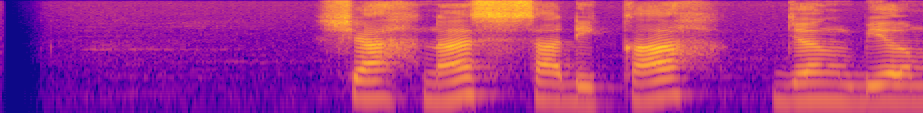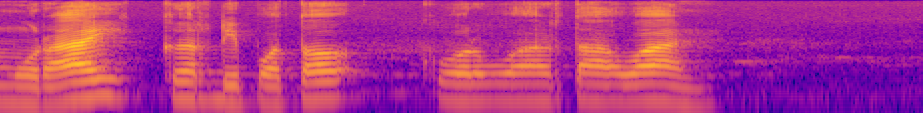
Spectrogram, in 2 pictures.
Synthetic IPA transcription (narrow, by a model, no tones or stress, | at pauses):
ʃahnasːadikah | d͡ʒɨŋbilmuɾajkɨrdipɔt̪ɔ | kurwart̪awan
